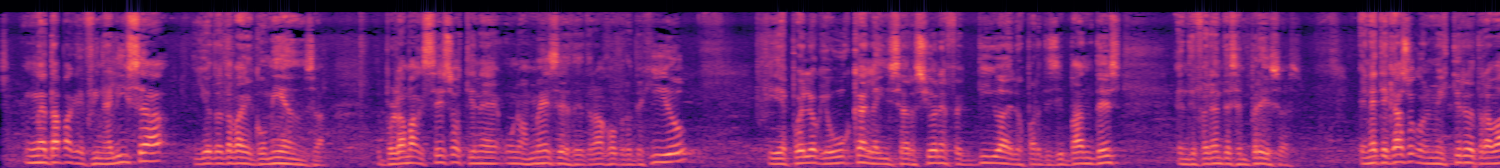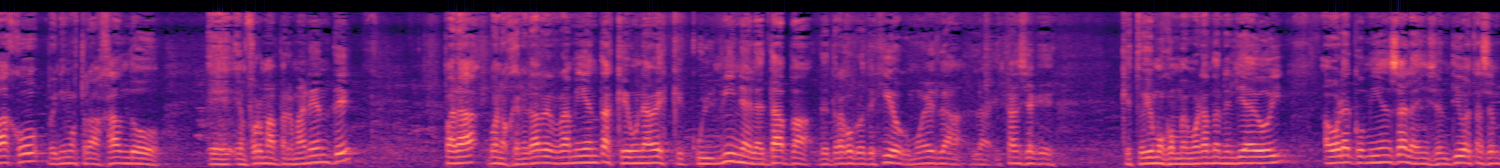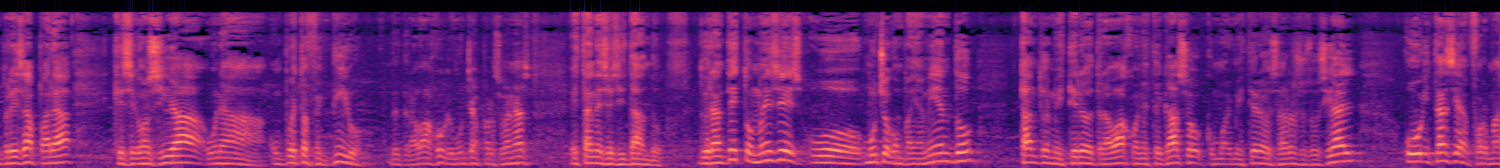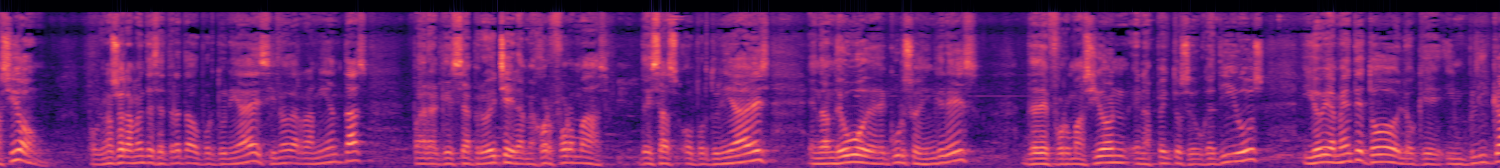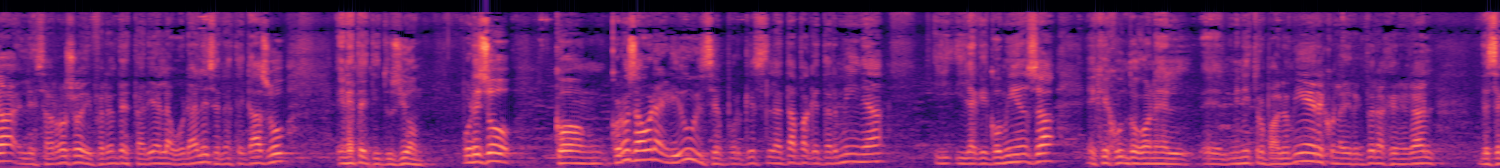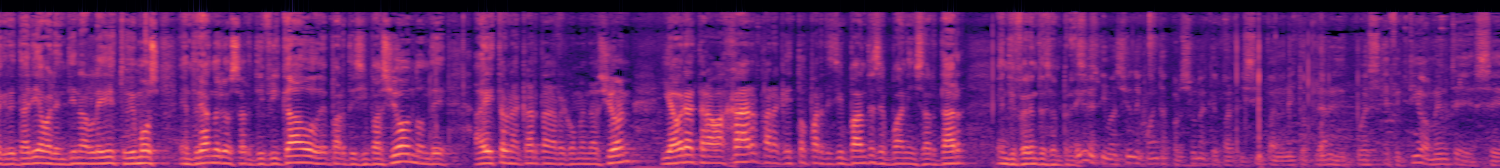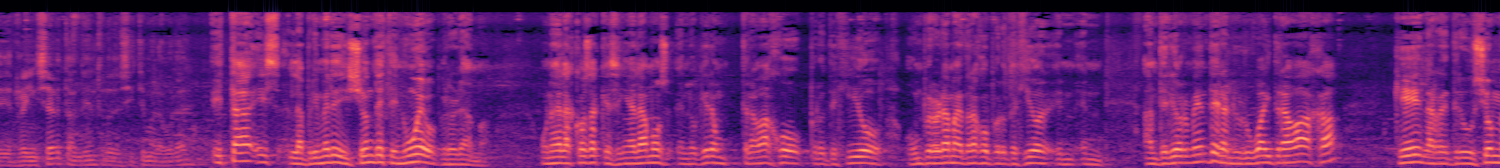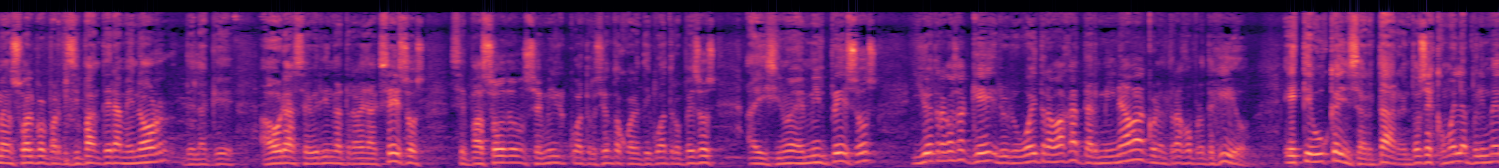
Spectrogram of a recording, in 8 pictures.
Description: Declaraciones a la prensa del ministro de Desarrollo Social, Martín Lema
Luego Lema dialogó con la prensa.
